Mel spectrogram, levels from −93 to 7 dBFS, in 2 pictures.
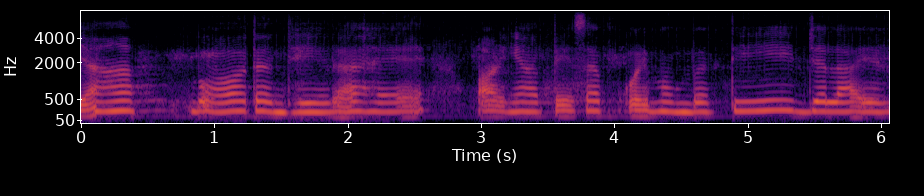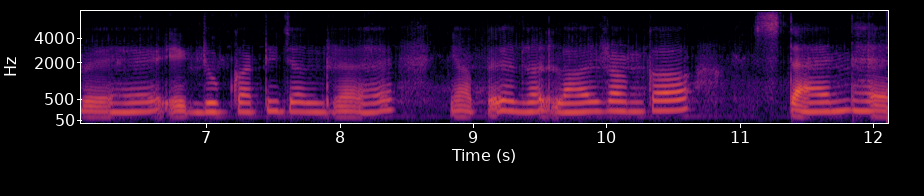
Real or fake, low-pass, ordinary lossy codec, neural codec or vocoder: fake; none; none; codec, 16 kHz, 0.9 kbps, LongCat-Audio-Codec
